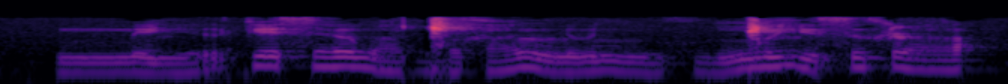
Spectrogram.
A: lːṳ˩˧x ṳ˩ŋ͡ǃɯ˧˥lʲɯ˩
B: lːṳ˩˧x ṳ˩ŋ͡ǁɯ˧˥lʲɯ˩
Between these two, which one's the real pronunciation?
B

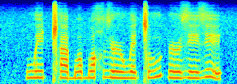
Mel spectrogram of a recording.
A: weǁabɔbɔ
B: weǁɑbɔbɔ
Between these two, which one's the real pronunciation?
A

